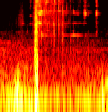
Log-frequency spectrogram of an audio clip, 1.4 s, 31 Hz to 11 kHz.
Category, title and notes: Sound effects > Human sounds and actions
Glass Bottle Shatter
a glass bottle being thrown against the ground and shattering recorded on my phone microphone the OnePlus 12R
break, shatter, glass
